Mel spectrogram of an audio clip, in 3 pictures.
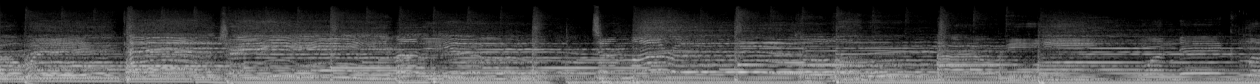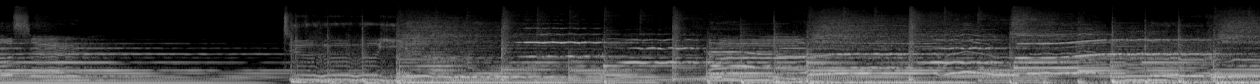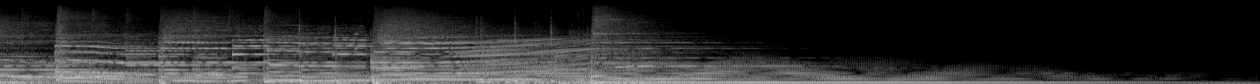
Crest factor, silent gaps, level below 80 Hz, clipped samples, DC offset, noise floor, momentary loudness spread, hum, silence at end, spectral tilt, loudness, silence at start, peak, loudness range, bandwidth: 16 dB; none; -30 dBFS; under 0.1%; under 0.1%; -44 dBFS; 10 LU; none; 0.05 s; -6.5 dB/octave; -22 LUFS; 0 s; -6 dBFS; 7 LU; 16 kHz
